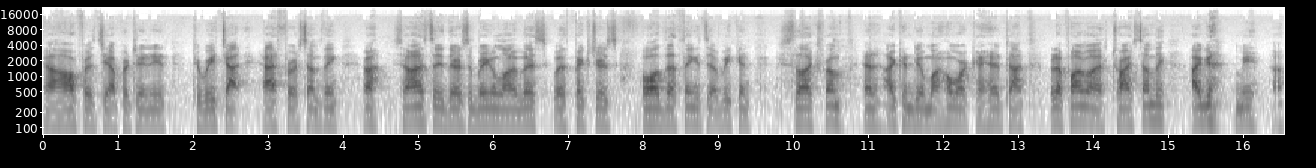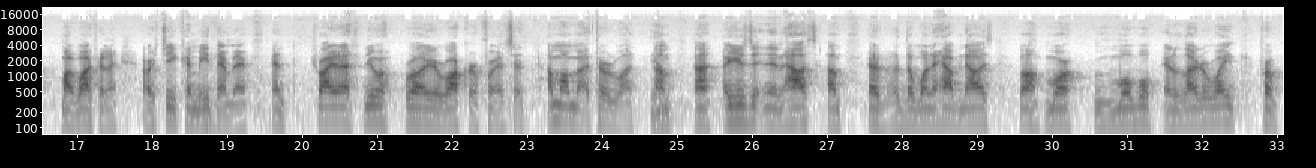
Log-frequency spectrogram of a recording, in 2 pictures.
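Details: Adult man living with ALS who says his speech isn't great. Dysarthria (ALS).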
